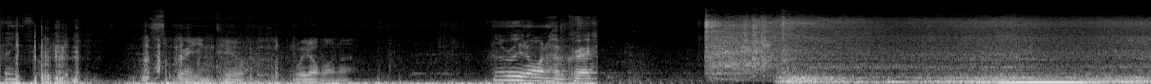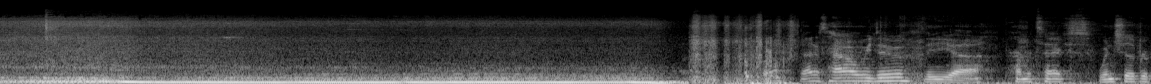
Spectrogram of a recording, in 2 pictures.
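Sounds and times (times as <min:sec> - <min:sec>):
car engine low drone: 0:07.7 - 0:18.4.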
